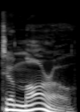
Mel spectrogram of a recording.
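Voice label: "tomorrow", male, english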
